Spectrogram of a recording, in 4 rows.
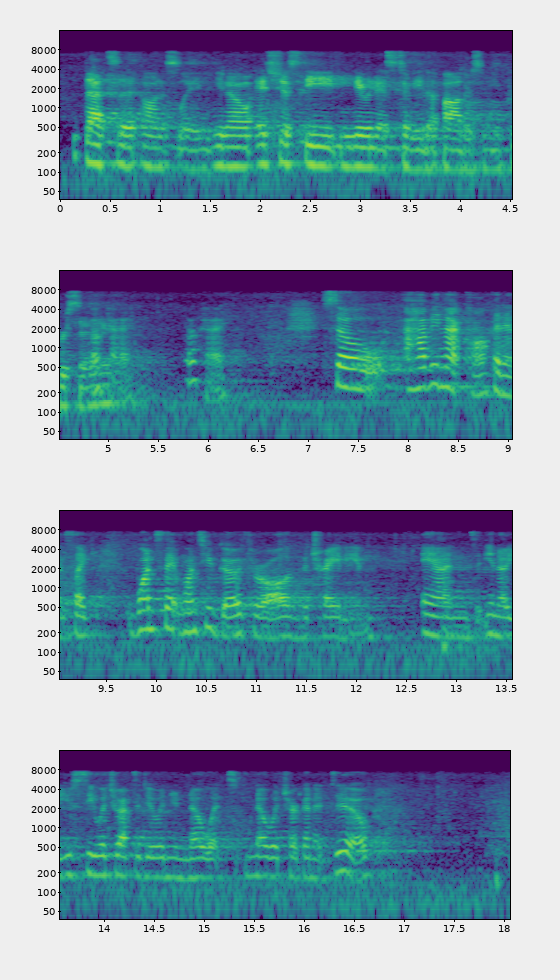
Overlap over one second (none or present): none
